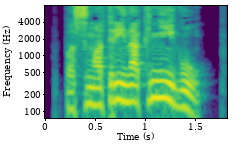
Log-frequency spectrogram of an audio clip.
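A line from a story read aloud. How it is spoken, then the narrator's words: Hiss. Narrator (Russian): прошипел он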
